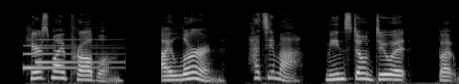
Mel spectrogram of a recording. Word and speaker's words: 하지 마: The pattern is say the phrase clearly, then let the last syllable drop a little, not crash down. 첫 번째 표현은 하지 마예요.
